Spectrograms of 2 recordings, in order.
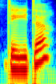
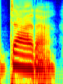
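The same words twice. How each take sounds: First: The first vowel glides like in 'day'. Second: The first vowel is a short 'a'. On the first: This is the more common American form. "which is more common in American English. We say day, which has, you know, which has a clear diphthong sound" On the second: This is the more common British form. "which is more common in British English. ... we will have a short a vowel sound"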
